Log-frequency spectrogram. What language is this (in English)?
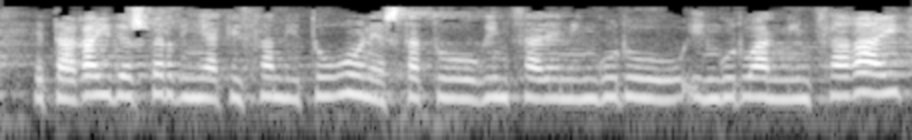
Basque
